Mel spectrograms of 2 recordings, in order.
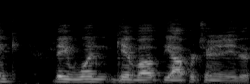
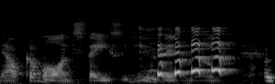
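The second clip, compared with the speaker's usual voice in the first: put-on cartoon dog voice, higher; 8 semitones higher, 3 dB louder than usual. Voicing a villain comforting Stacy in Goofy's voice. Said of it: "Barashitara with Goofy's voice".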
